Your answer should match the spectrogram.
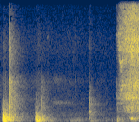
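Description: A few short scraping knocks, then about three-quarters of the way in a bathroom sink faucet is turned on and water runs hard into the drain with a loud hiss.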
